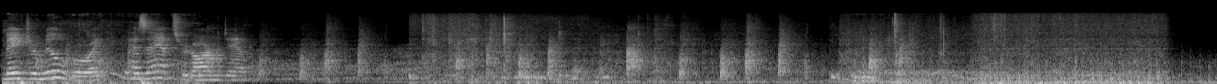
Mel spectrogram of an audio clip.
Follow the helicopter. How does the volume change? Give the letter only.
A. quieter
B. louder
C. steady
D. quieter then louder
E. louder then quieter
B.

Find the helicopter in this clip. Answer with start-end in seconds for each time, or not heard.
0.0-12.1.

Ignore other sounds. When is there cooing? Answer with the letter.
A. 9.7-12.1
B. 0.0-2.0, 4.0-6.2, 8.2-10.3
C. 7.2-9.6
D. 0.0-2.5
B.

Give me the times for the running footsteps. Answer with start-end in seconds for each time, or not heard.
0.2-9.2.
